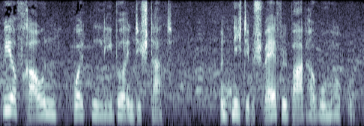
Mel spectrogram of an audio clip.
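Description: Eine Schauspielerin spielt eine Diakonisse, die als Ich-Erzählerin in einem Hörspiel von ihren Erlebnissen berichtet. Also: female voice, lowish voice, steady tone, normal speed, noisy background, lightly acted. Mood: calm recounting. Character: anxious deaconess recounting her adventures abroad. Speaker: first-person narrator. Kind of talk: radio play narration and dialogue.

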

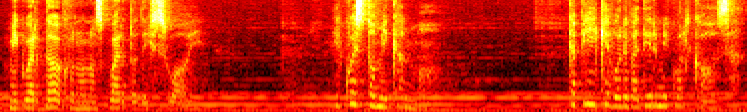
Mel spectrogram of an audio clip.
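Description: A haunted woman patient, played by an actress, recounts institutional life in a radio play monologue. Her mid-pitched voice is intimate and often sinks toward a whisper. Music runs beneath her words. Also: natural voice. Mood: haunted, recollecting. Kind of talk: dramatic first-person radio monologue.

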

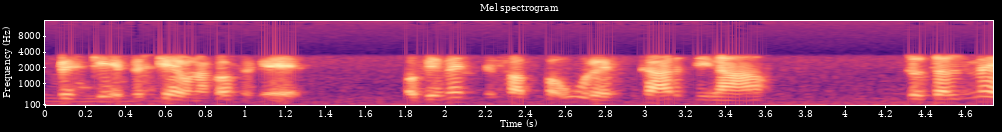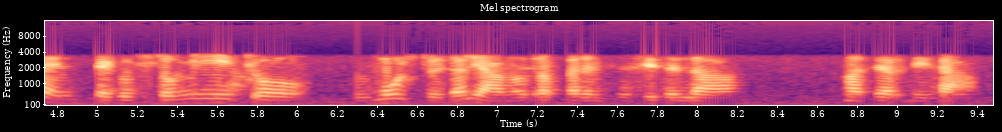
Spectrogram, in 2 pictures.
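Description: Woman, interview guest, reflective, halting delivery, explanatory, narrow telephone audio, dry. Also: sits low, breathy edge, no room sound. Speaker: playwright and actress, interview guest. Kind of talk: radio interview, explaining own work. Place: remote phone call to a radio show. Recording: tinny, band-limited telephone line.

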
